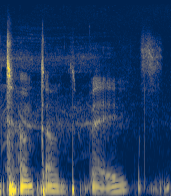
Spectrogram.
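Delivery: soft slow fond echo; tender. Real, not acted. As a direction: say it softly, touched.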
